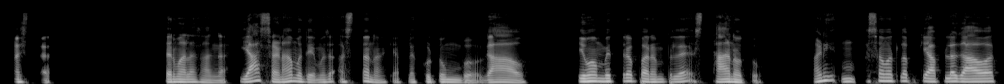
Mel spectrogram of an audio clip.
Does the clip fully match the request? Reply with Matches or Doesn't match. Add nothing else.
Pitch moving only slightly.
Doesn't match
